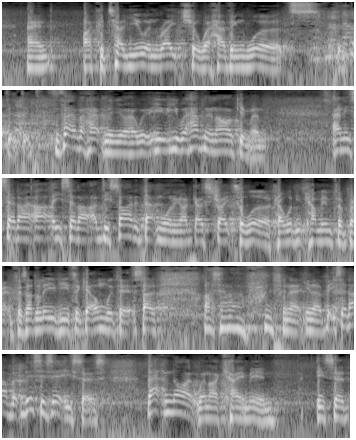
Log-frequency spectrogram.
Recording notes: speaking in session 3 of God Encounters The best way to live at the Estuary Elim Group of Pentecostal Churches Church Away Day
